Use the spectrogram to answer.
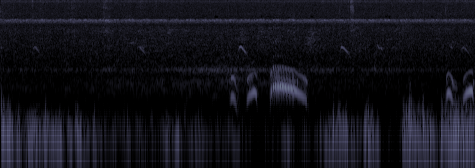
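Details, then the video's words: Spotted dove coos used for luring. One full phrase of two quick notes and a long falling coo, plus the start of another phrase. Persistent low rumble is heard in the background. "Suara Burung Tekukur Cocok Untuk Mikat"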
